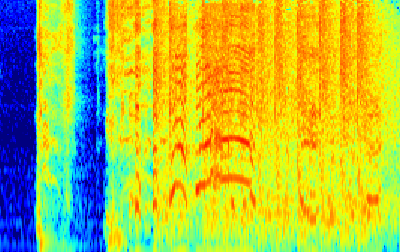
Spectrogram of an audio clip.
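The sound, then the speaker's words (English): Gunshot sound effects played from a soundboard by tapping two buttons: two sharp blasts followed by a dense rapid volley of gunshot effects, loud and continuous, with voices shouting and yelling over the barrage. “Yo, guys, before you hear like all those gunshots, I just see his toe delicately just tapping on two buttons.”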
